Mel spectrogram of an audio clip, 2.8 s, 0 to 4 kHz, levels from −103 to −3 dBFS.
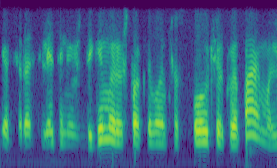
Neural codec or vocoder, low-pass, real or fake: none; 3.6 kHz; real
